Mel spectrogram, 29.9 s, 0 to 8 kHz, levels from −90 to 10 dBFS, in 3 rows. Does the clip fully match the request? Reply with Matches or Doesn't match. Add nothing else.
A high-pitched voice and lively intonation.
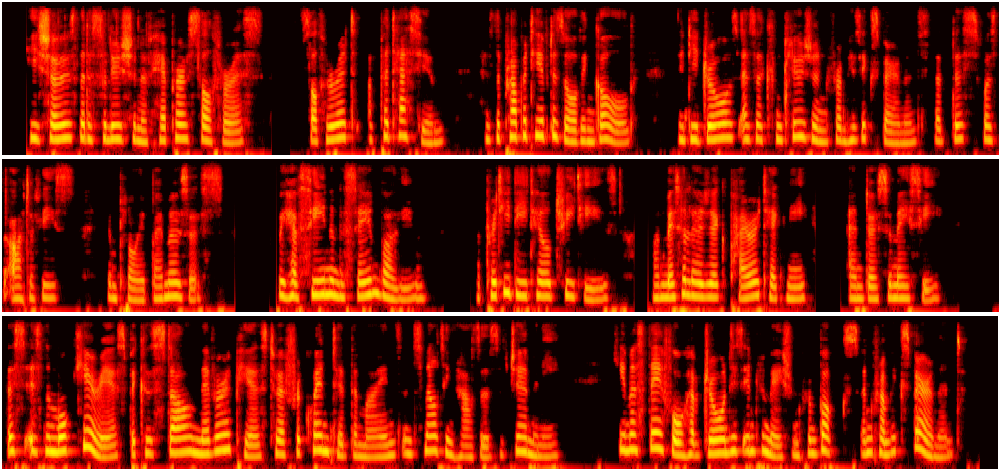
Doesn't match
